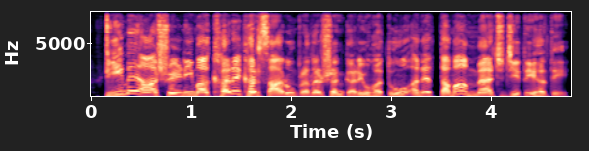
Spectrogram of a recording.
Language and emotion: Gujarati, happy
